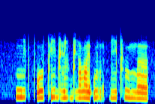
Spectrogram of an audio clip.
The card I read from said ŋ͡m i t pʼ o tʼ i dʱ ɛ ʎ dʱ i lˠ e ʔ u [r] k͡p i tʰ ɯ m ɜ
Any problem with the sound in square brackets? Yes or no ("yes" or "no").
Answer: no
